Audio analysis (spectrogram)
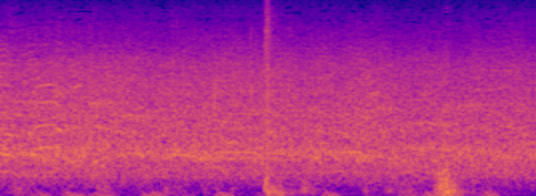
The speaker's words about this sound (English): Oh, another power slam. Ted DiBiase goes for the pin.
